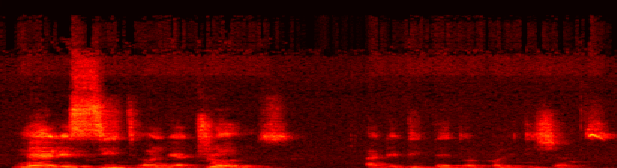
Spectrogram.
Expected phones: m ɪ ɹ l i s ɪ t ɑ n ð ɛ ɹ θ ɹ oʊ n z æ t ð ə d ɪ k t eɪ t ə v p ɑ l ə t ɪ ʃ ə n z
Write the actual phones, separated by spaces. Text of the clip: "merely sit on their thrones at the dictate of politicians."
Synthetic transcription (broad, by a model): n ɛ l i s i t ɑ n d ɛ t ɹ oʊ n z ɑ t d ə d ɪ k t eɪ t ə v p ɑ l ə t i ʃ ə n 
